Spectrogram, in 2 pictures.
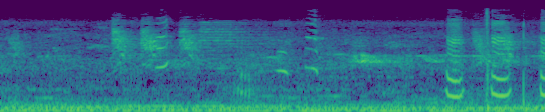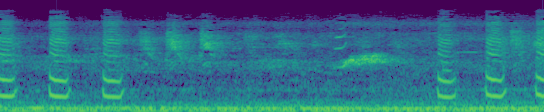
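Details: Green and white ringneck parrots utter a rapid series of paired, clipped squeaky notes in several short runs, among faint chatter and a steady low-pitched background rumble.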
